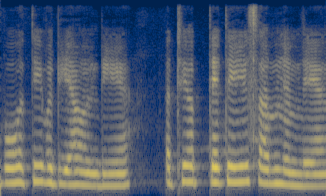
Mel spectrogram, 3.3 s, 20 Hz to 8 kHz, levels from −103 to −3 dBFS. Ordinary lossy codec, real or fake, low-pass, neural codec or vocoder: none; fake; 7.2 kHz; codec, 24 kHz, 0.9 kbps, WavTokenizer, medium music audio release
